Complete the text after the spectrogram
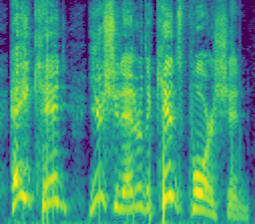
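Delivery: put-on loud, high call to a passing kid; boardwalk hustler calling out. Contest staff calling a kid over to enter. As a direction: hail the kid like a carnival barker. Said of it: "and they go".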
